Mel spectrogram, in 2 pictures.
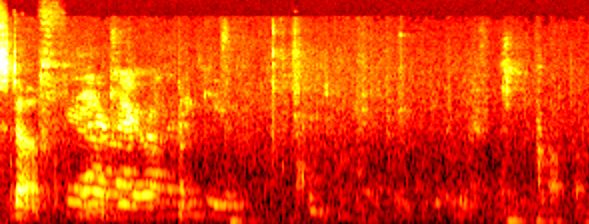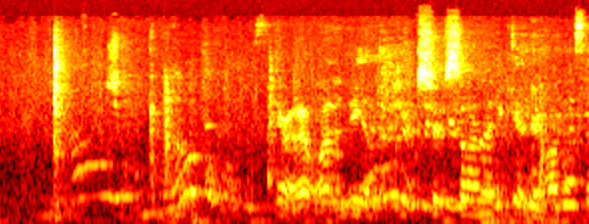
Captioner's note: shuffling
